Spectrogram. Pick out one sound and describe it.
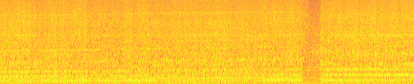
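A bus engine drones steadily, briefly dropping away during a gear change.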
